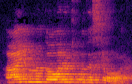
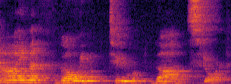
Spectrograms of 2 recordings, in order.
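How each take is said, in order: First: Each word separate, jaw working; "I am going to the store" with every sound chewed and spaced; choppy English. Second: "I'm going to the store" slow and legato, one line; медленно и слитно, без движения губ; smooth Italian-style flow. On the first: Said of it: "they automatically lie". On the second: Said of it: "They can't imagine". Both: Shown as a demonstration.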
